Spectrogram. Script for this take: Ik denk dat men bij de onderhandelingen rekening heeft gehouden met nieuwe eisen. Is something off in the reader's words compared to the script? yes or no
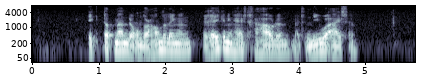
yes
